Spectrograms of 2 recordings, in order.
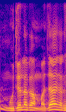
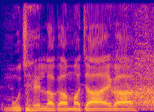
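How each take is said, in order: First: It is said plainly and sincerely. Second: It is said in a mocking, sarcastic tone. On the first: The speaker means it as a real answer. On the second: The words are thrown back to mock the speaker.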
